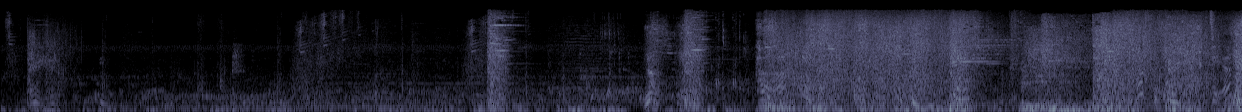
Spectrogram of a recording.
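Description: Swords clash and slash in quick strikes.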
